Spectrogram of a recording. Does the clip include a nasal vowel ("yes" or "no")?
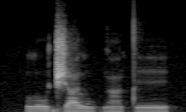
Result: yes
